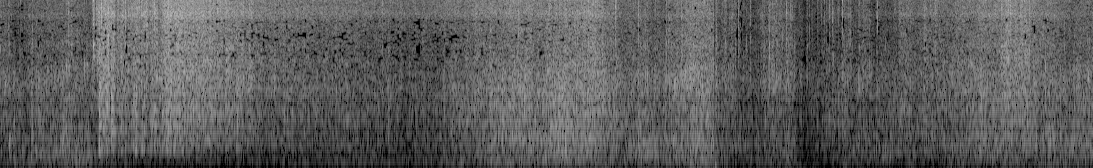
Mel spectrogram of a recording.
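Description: Wood pellets poured from a bag into the empty metal hopper of a Pelpro pellet stove: a steady rushing rattle of pellets hitting and piling on metal, swelling twice as the bag is tipped.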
